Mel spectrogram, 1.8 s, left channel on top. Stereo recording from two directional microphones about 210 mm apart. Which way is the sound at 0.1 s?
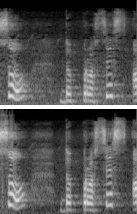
40° right (ahead or behind).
